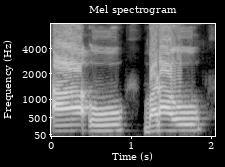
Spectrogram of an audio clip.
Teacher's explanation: जिन स्वरों के उच्चारण में जीभ का पश्च भाग यानी पिछला भाग कार्य करता है उसे पश्च स्वर कहते हैं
